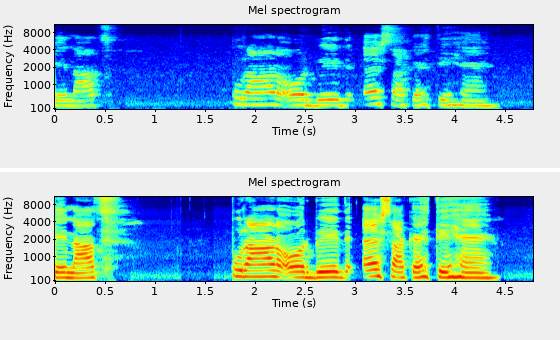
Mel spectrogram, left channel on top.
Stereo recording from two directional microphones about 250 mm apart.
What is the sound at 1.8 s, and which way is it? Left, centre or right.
Speech, right.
